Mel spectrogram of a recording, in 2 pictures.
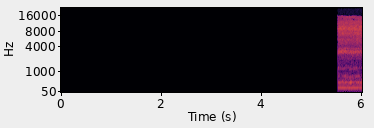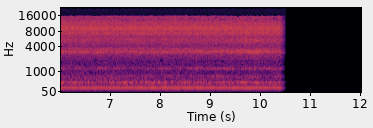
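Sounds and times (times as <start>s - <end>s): sewing machine motor hum: 5.6s - 10.5s.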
